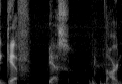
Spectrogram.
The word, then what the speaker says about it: GIF: last one is a gif pronounced with a hard or soft G oh see this is a in my opinion it's a hard G because it stands for graphics interchange format don't ask me how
